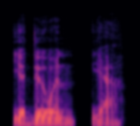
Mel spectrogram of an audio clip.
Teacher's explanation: The word you is reduced to ya.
